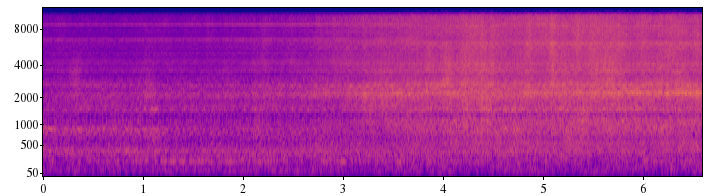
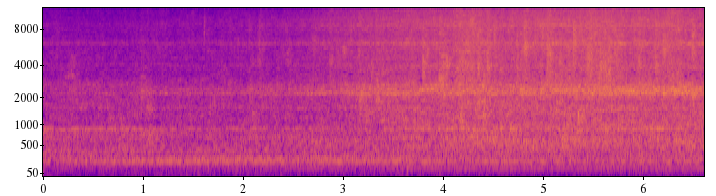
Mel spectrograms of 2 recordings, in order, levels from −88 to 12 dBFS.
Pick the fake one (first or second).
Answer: first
